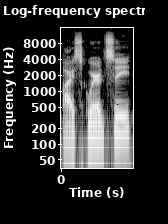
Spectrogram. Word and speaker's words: I2C: boards the i2c that you see here is pronounced i squ c it's a communication standard for connecting peripherals to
